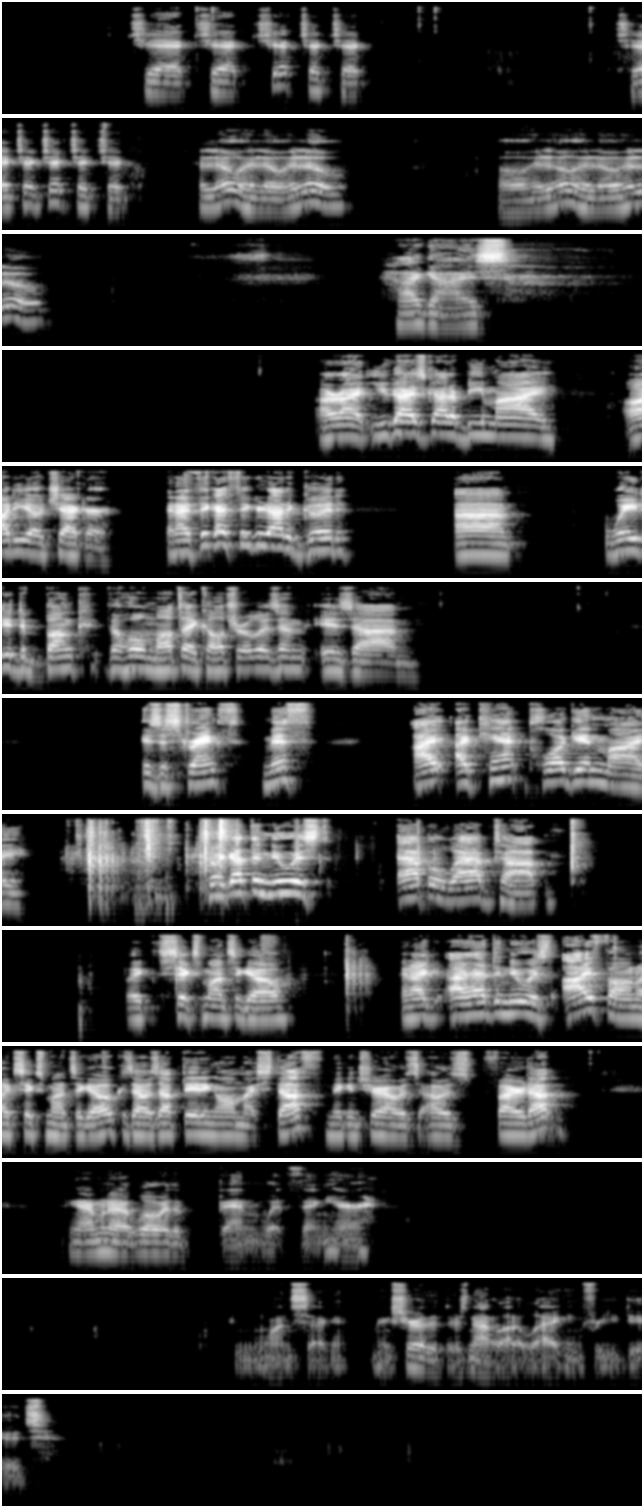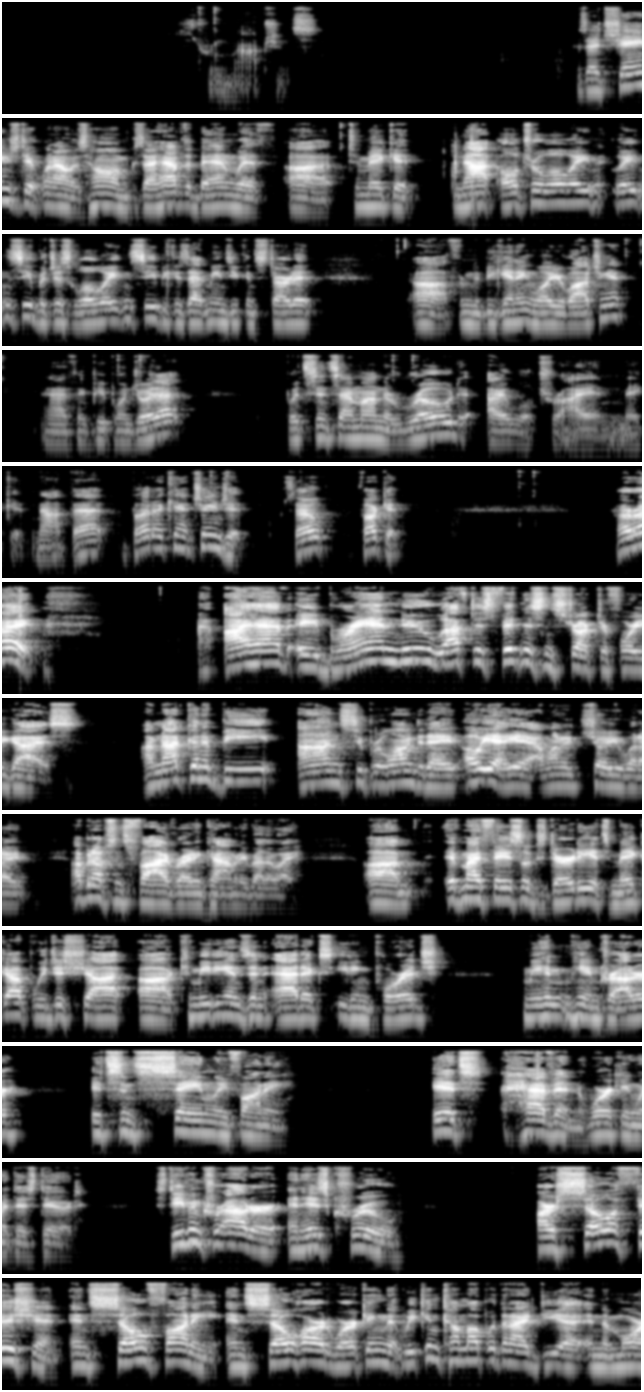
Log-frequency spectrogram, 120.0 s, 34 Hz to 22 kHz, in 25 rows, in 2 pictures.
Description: Live stream from the road just before the Persona Non Grata tour kicks off. Cover the Norm situation, debut Leftist Fitness Instructor Vol. 2.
